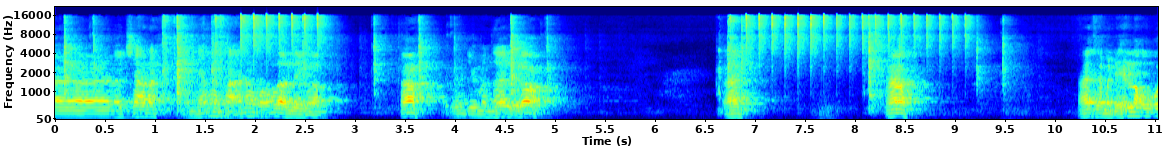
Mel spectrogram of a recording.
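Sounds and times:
gas hob igniter clicking rapidly: 0:01.6 - 0:02.8, 0:06.8 - 0:09.5.

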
